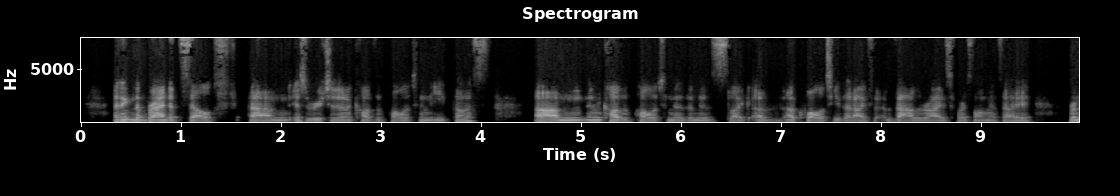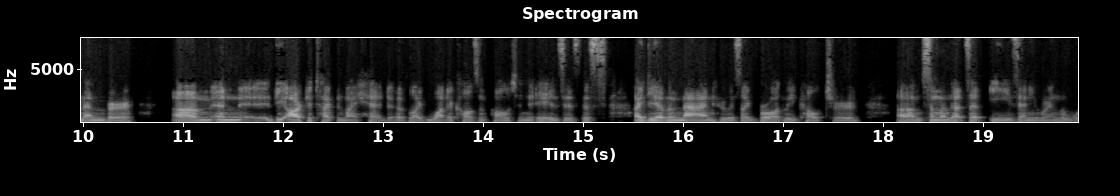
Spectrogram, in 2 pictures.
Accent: Malaysia; obviously growing up in Malaysia.

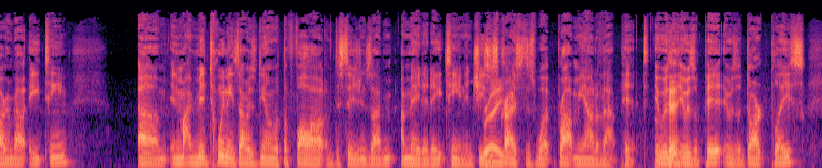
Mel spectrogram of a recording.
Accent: the South, United States; I grew up in the South. I was told yes, sir, no, sir, yes, ma'am, no, ma'am.

